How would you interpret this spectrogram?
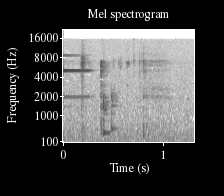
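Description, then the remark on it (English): A quick, quiet bicycle bell gives a couple of bright metallic rings with a short shimmering decay, heard alone. “A bicycle.”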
